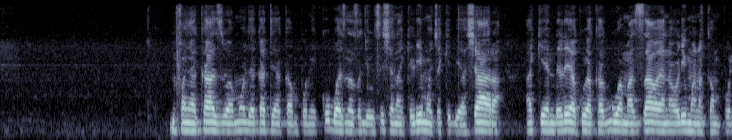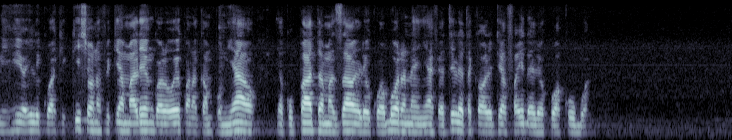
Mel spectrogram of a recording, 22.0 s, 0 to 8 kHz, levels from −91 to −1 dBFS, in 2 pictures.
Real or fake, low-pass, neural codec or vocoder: real; 7.2 kHz; none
